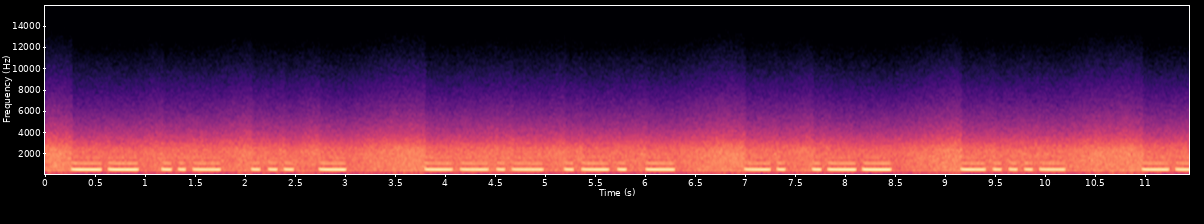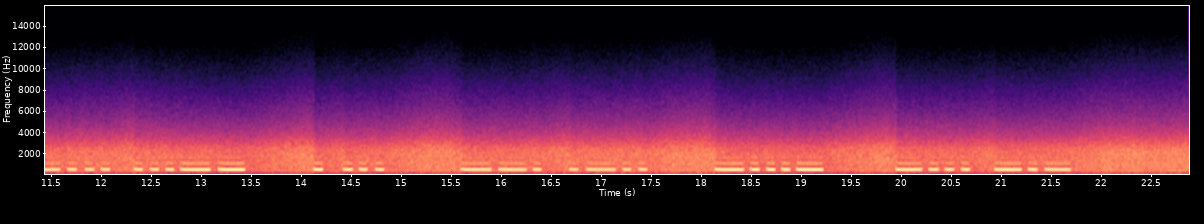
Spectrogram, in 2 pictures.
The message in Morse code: MUST QRT NW <BT> 73 ES GL <BT> BK

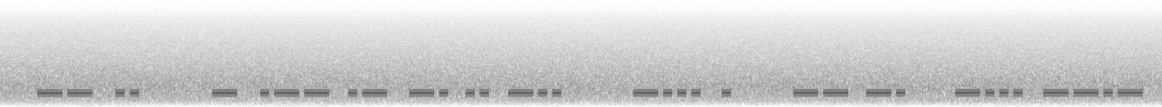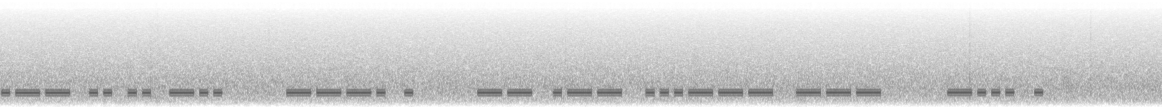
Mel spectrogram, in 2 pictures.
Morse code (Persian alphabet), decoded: می توانید به من بگویید چه موقع به

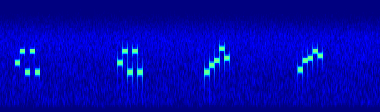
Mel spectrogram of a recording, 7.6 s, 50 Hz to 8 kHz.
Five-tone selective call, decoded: 50101 50101 14667 26708

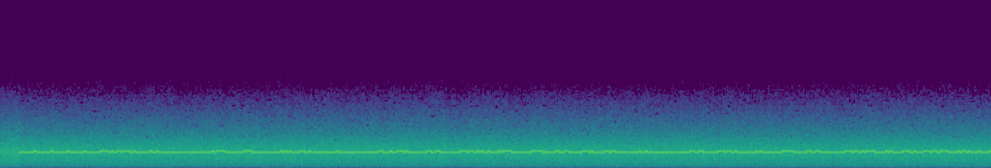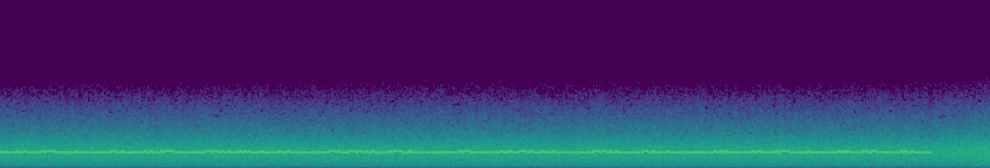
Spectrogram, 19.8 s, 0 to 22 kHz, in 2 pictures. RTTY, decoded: 3960CHI FETIHL8 XTI EXN ODK3C3 6QH 3ZQNK 0J3YIF

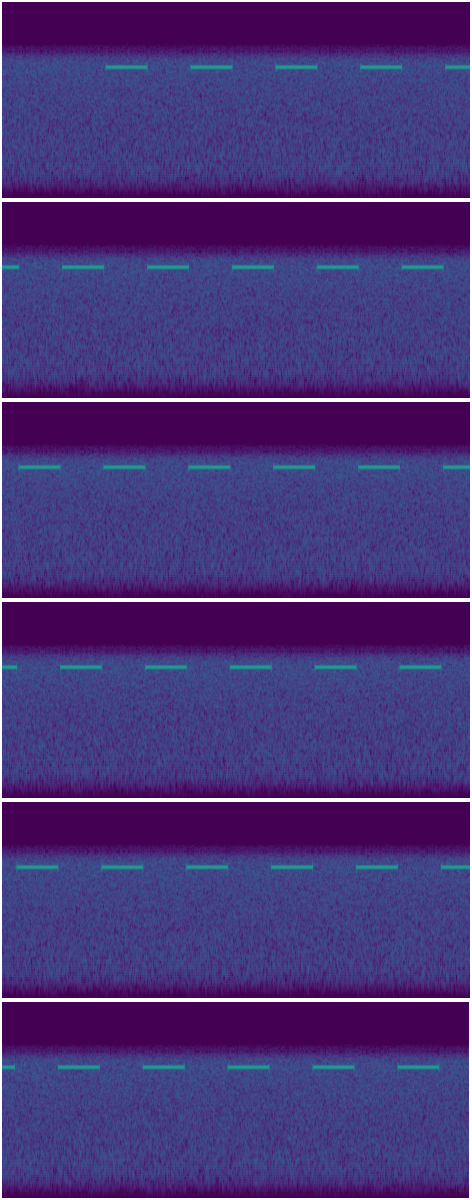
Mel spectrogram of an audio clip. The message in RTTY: none

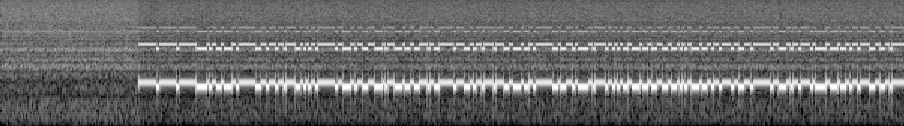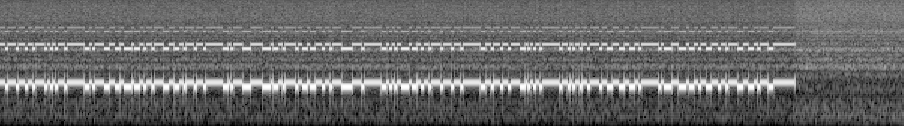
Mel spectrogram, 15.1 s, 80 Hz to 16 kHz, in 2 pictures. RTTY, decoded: P4AWH CVU7 LEKS IR 2A3 8Q6GI 81GM KL9R 1P4J28Z W87

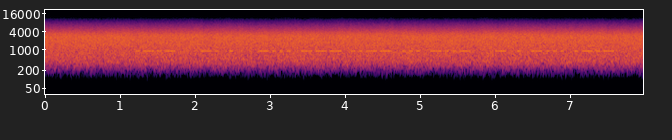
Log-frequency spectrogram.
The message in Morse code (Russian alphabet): Я НЕ БОЮСЬ ТЕБЯ

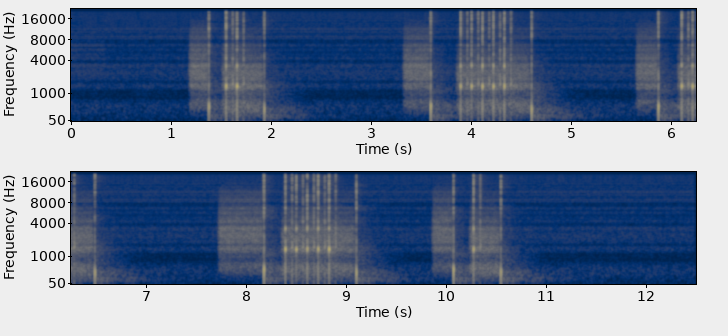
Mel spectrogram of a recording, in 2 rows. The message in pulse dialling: 2 5 2 5 1

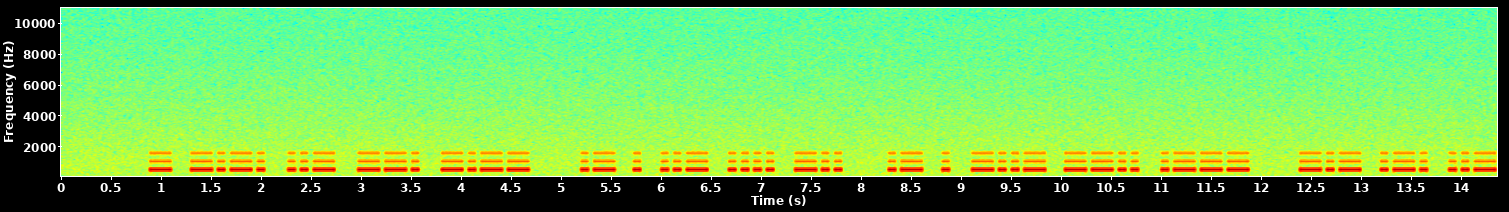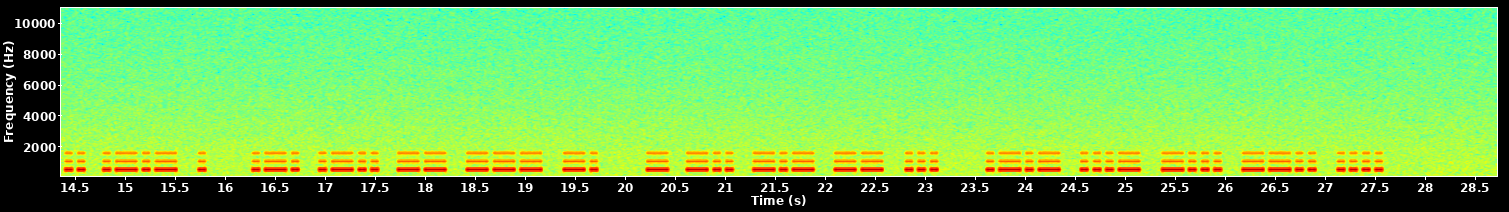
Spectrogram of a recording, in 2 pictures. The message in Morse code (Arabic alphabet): تثطغظ اءطحد اءصذج كرهعء رلمخن تدكمس عضبذح

